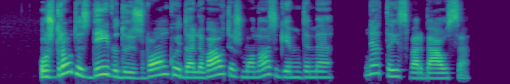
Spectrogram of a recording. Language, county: Lithuanian, Utena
